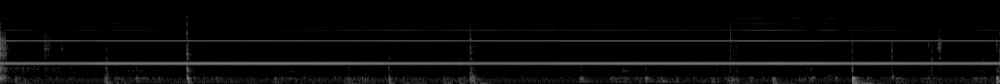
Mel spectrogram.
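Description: Steady single-pitched whistle of an audio test tone from an audio oscillator. It modulates a CB radio's transmitter while the deviation preset is being set, the deviation having been found very low. A few faint clicks come from the adjustment.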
